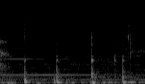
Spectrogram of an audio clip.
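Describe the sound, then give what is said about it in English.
Four soft knocking rattles from someone playing with a microphone, evenly spaced about a third of a second apart, muffled over a faint steady electrical hum, with no one speaking. “Sorry if you hear a bunch of rattling in the background.”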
